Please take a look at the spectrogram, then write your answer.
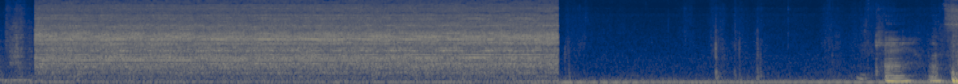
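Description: A heat gun on low roars with a steady, loud blowing hiss for several seconds, then cuts off, leaving quiet handling noises and faint movement.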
